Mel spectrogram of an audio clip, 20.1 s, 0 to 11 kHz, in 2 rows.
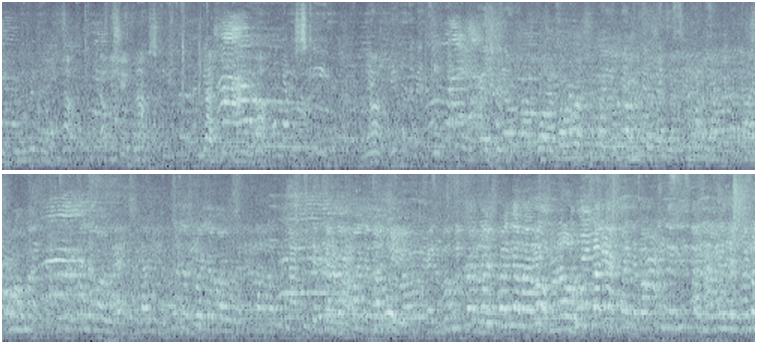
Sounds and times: two couples arguing among another 10.1 - 20.0

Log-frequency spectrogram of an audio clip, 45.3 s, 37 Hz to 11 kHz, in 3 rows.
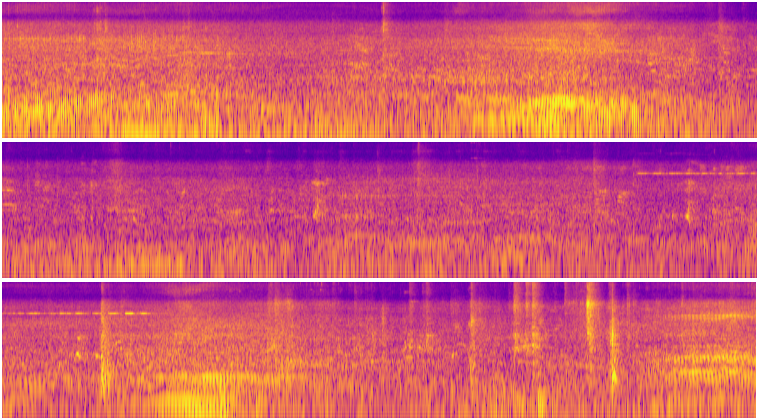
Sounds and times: traffic sound 0.0 - 45.2

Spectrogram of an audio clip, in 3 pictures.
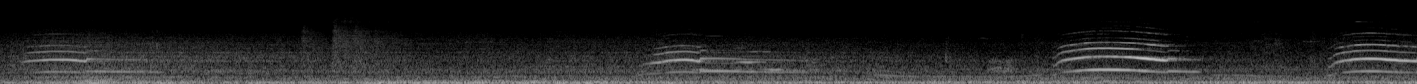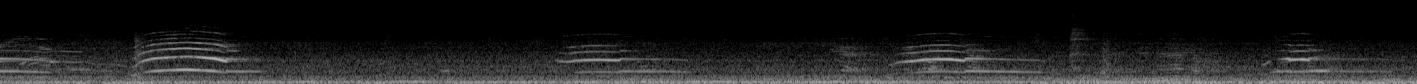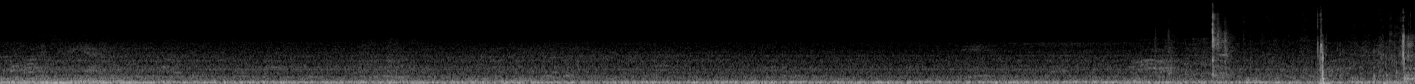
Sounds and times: Street cats 0.0 - 42.4

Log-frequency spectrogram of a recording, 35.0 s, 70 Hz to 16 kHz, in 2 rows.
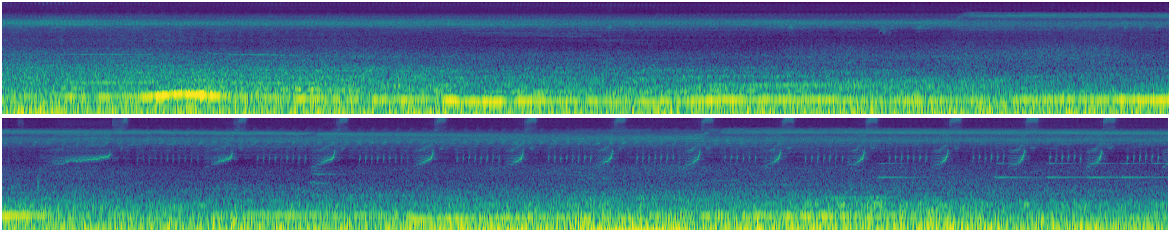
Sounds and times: personal watercraft 0.0 - 20.3
Boats 0.0 - 34.9
cicadas 0.0 - 34.9

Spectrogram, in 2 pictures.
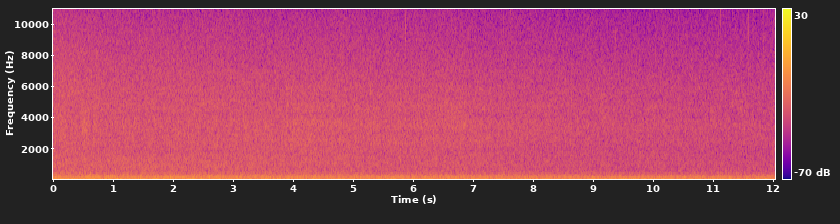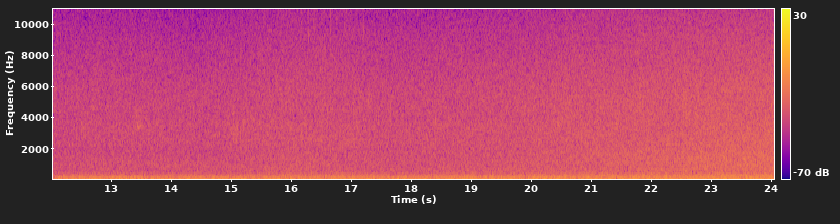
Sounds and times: fresh wind in a birch tree 0.0 - 24.0

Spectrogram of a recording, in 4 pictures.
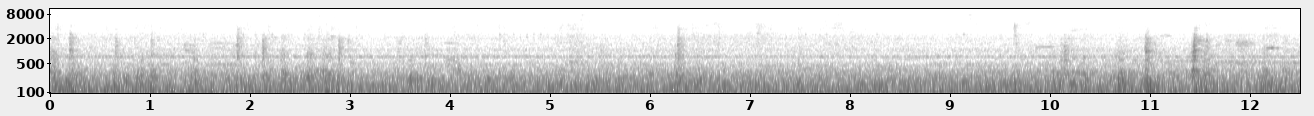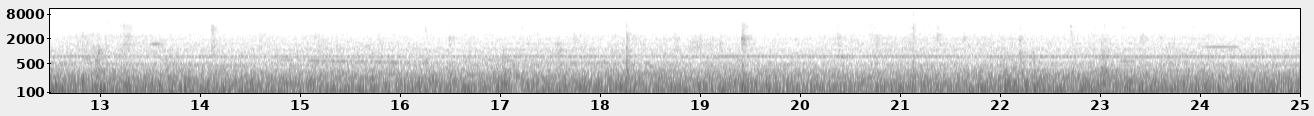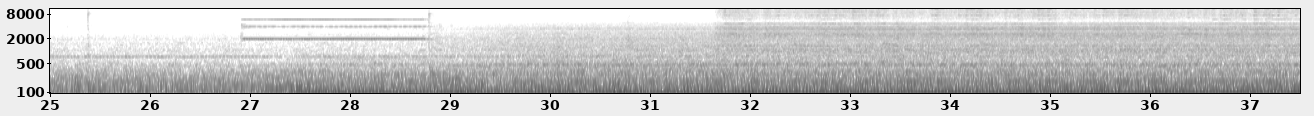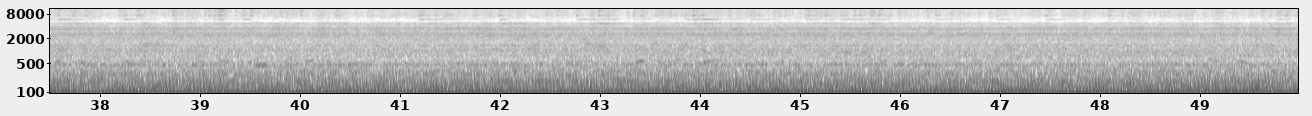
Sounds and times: Local Train 0.0 - 49.9

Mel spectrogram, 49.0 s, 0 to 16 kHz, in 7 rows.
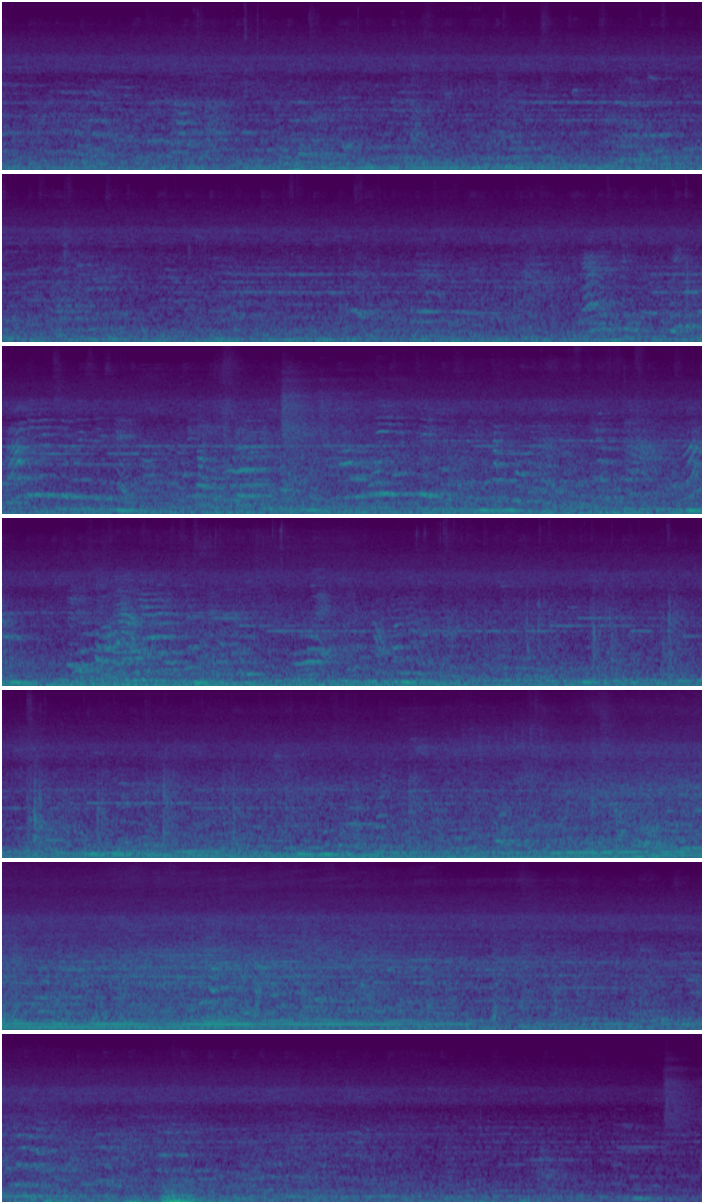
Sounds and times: walking in the temple 0.0 - 49.0
Traffic Sound 20.8 - 43.0

